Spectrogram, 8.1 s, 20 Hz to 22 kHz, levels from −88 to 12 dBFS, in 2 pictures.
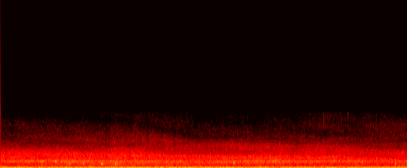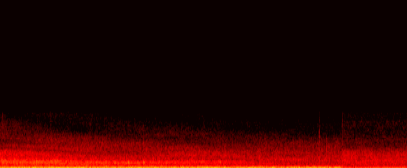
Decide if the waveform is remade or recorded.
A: recorded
